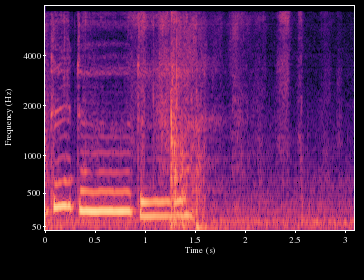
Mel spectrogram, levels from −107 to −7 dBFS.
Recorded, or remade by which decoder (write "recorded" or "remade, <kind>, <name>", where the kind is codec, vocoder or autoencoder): remade, vocoder, WaveNeXt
